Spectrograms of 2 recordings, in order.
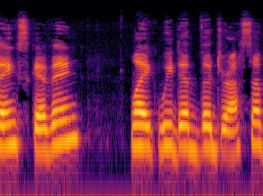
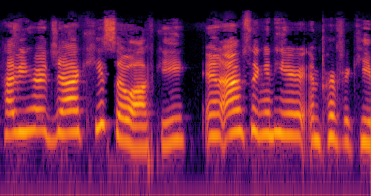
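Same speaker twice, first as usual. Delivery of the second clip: retold indignant protest; 7 semitones higher, 4 dB quieter than usual. Kid singled out by the music teacher, mock indignant protest. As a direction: protest in a raised, softer pitch.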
